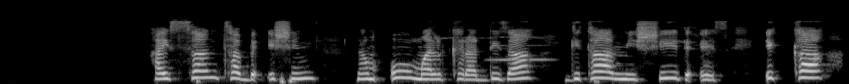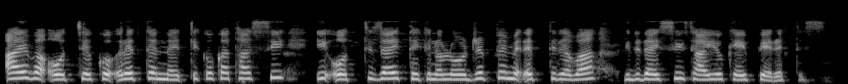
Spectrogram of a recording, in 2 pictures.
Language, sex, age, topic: Gamo, female, 25-35, government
